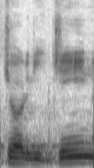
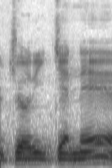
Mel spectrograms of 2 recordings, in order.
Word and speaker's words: Jané: Of course, Jordi Jean, or Jordi Jané, as his Spanish pronunciation, has yeah.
